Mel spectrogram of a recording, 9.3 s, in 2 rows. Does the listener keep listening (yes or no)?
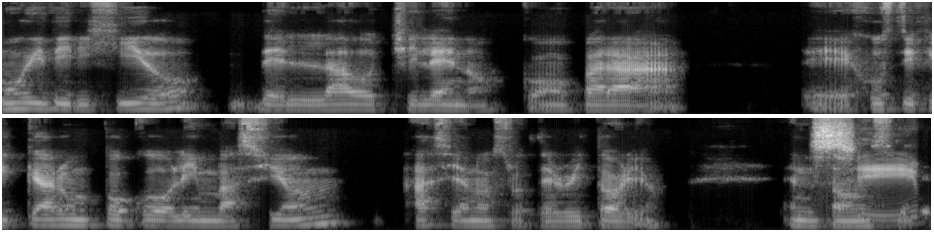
no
